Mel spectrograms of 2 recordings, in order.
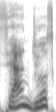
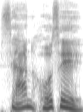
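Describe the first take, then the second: First: The second word starts with a J sound. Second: The second word starts with an H sound. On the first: The speaker calls it wrong. "అది San జోస్ కాదండి" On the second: The speaker calls it right. "యుఎస్లో జేని హెచ్లా pronounce చేయాలండి"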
